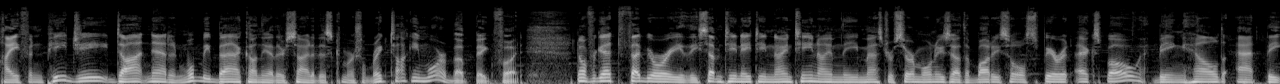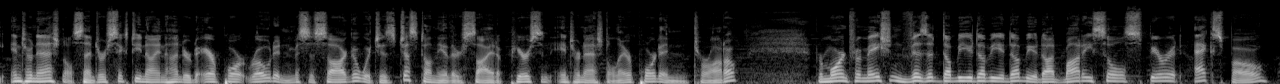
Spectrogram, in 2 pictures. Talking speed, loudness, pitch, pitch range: 150 wpm, -21 LUFS, 120 Hz, 110-145 Hz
